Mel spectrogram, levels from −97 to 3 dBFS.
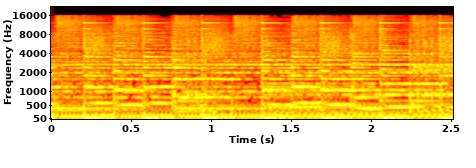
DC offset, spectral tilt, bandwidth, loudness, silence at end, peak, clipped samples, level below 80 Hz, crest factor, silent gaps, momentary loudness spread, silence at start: under 0.1%; -2.5 dB/octave; 16.5 kHz; -12 LUFS; 0 s; -2 dBFS; under 0.1%; -22 dBFS; 10 dB; none; 1 LU; 0 s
